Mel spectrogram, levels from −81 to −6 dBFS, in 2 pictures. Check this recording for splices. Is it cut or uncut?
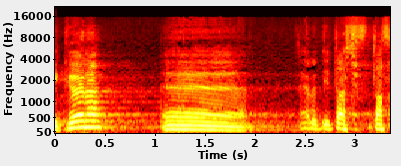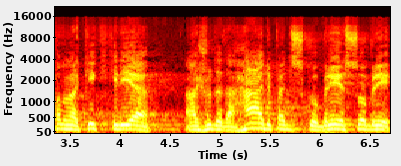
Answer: uncut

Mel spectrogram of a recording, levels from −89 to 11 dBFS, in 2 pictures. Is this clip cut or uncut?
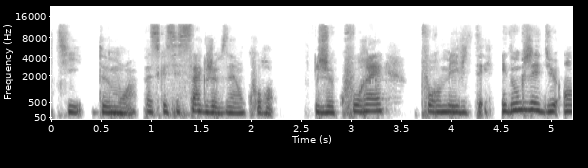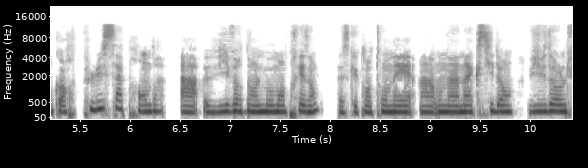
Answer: cut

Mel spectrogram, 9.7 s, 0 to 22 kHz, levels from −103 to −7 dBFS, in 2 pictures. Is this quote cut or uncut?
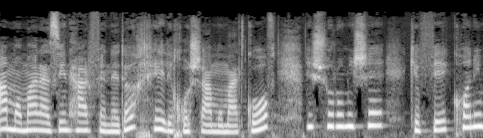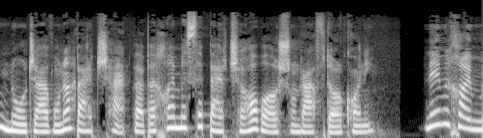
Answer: cut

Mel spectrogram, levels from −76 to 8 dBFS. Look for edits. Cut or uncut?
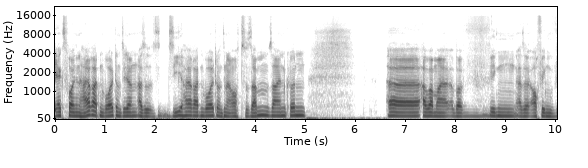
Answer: cut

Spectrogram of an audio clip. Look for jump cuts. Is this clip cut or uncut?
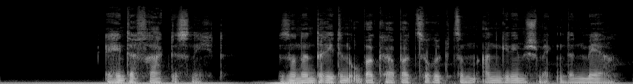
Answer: uncut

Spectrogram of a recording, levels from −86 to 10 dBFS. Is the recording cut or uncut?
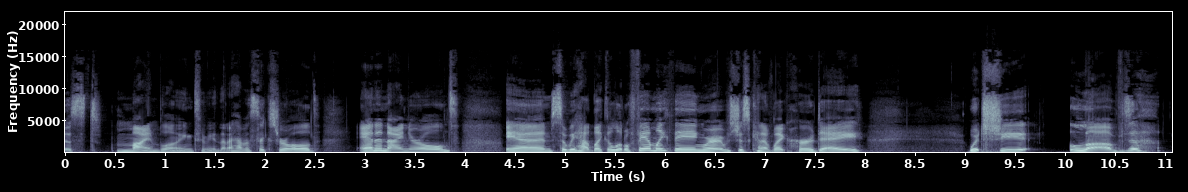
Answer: uncut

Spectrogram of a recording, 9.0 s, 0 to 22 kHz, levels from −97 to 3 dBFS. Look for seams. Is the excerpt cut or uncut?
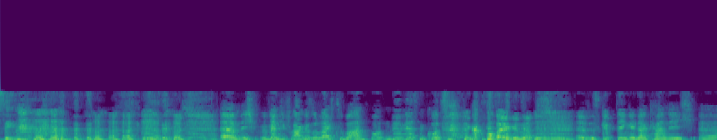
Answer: cut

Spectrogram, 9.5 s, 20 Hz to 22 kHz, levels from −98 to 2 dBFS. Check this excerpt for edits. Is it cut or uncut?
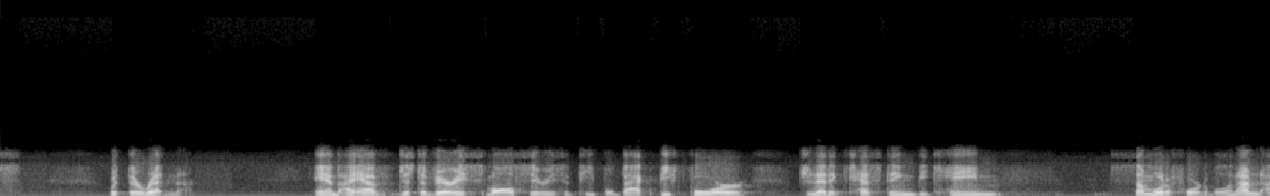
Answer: uncut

